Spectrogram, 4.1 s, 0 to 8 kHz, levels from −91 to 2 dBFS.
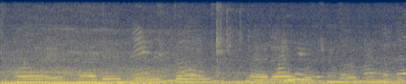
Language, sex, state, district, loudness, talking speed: Odia, female, Odisha, Malkangiri, -15 LUFS, 120 wpm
